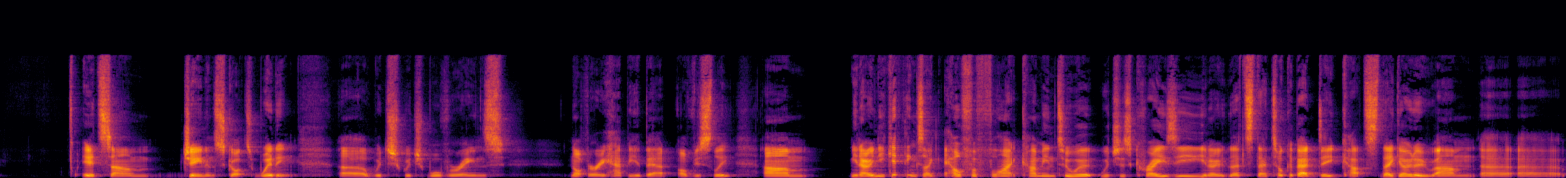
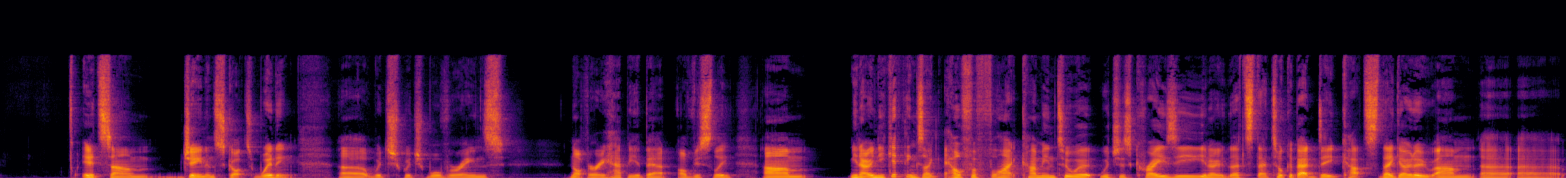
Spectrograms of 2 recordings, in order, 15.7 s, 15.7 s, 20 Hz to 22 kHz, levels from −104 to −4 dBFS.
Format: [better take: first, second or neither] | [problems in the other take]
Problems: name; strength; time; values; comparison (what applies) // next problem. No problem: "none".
second | thin; very; fading below 300 Hz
